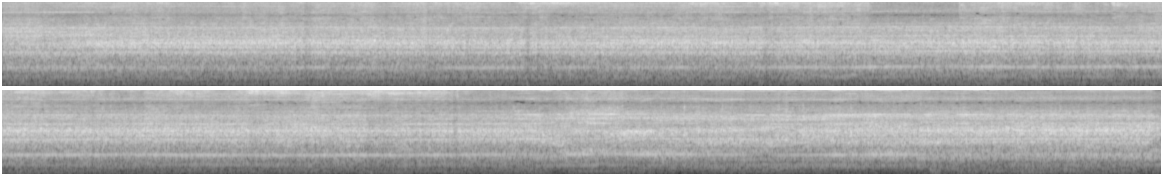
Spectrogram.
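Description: Angle grinder running steadily, a continuous motor whine, with a wooden stick held against its spinning disc, grinding the tip to a point with a gritty rasping.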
